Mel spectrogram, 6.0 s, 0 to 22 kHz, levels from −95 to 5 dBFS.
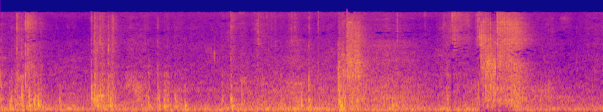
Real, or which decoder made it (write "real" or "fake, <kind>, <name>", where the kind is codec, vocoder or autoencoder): real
